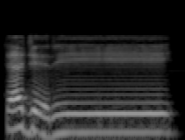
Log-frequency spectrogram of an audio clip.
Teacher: یہاں پر را کو باریک پڑھیں گے کیونکہ را کے نیچے زیر ہے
